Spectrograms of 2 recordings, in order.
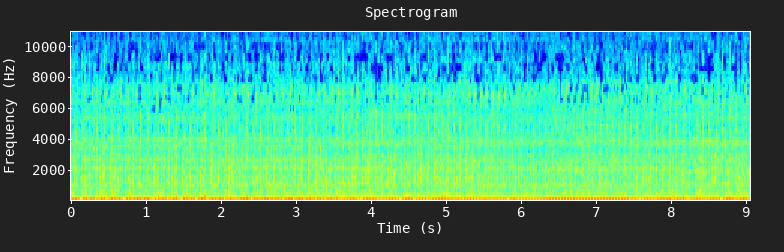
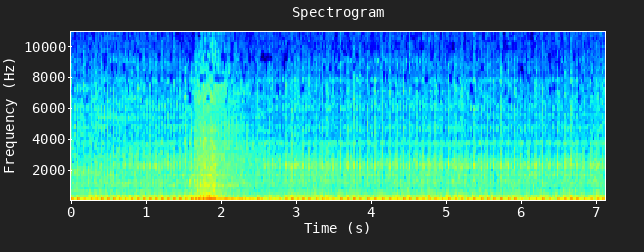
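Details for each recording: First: Velocette LE, idle screw backed off to about 700 rpm after clutch and points adjustment: a slow, soft, even chuffing with a slightly lazy beat, a bit too low and right at the lowest acceptable idle. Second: Velocette LE idling at about 700 rpm after clutch and points adjustment: a slow, even putter, one brief throttle blip, then a steady regular beat, smoother than its earlier occasional miss or tick; a healthy idle.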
